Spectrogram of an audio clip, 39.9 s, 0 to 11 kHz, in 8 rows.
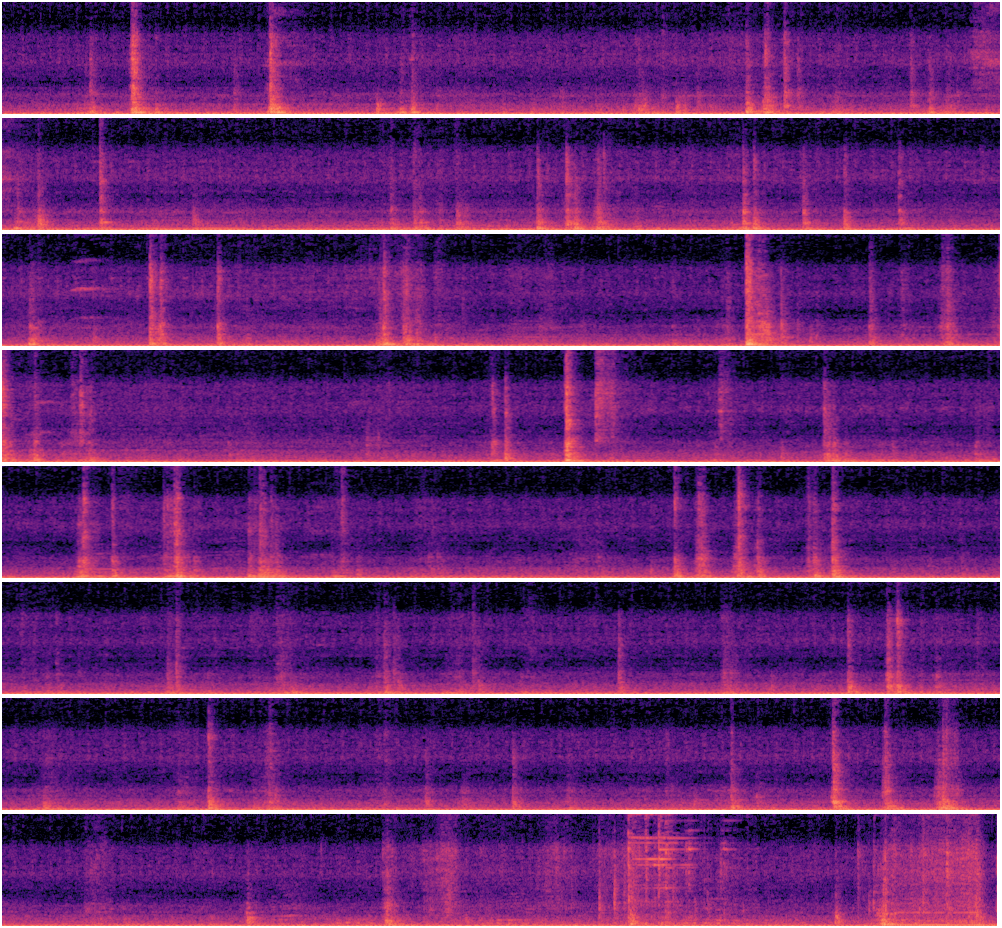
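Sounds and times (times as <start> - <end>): tools and parts clicking: 37.7 - 39.9.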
